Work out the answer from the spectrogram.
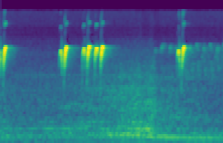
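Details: High, sharp piercing chips from a sunbird singing in the 'roll nembak' style used for tutoring other birds, given singly and in quick clusters of three to four, with a faint thin trill near the end.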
